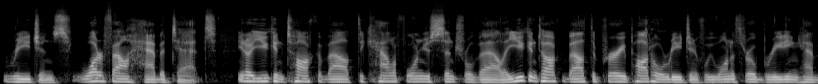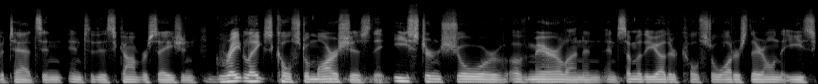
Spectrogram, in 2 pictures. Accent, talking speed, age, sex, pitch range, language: American, 200 wpm, 50-69, male, 115-130 Hz, English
